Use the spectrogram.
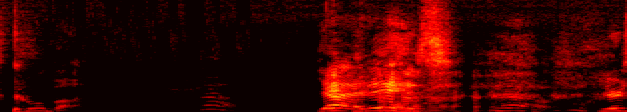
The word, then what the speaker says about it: Cuba: Kuba Hey Stephen yeah is it Kuba or Cuba no it's Kuba the natives call it Kuba it's Kuba yeah it is you're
